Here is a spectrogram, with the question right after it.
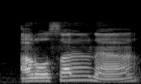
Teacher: ra dibaca tafkhim karena sukun sebelumnya fathah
